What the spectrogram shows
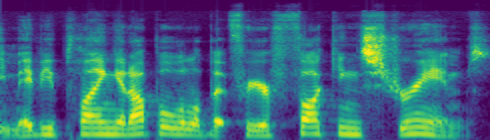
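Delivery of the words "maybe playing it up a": usual speaking voice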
